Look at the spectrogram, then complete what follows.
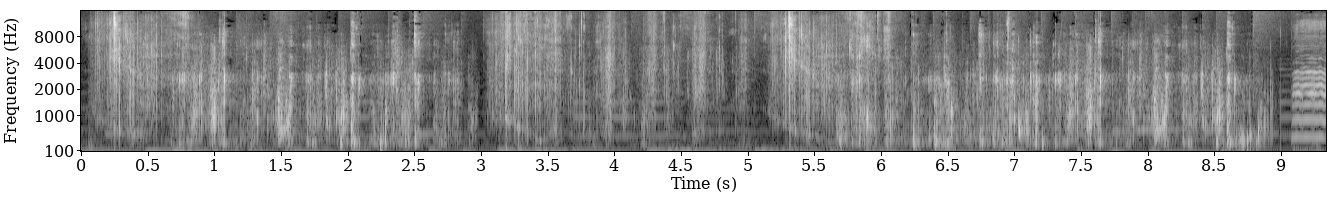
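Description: Crisp crunching and chewing sound effects, like bites into crunchy food, in several long bursts with short breaks, over soft background music with a low bass line.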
